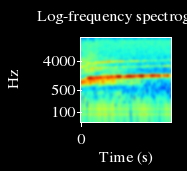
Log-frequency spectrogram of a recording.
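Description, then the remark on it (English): A fire department's emergency siren wails with a steady, slowly rising tone over a low rumble, fairly loud, heard from a recording spot right across from the fire department, with no one talking. “The sirens. So where we're recording is right across from the fire department.”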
